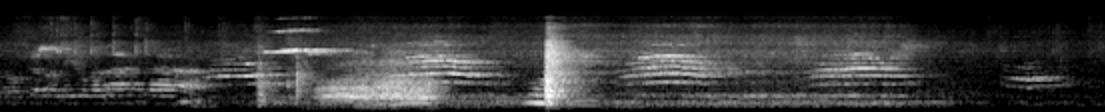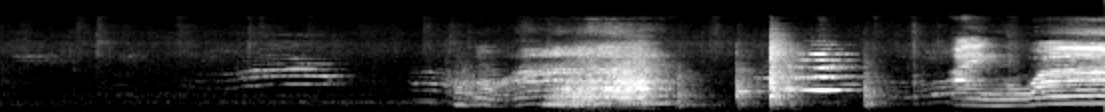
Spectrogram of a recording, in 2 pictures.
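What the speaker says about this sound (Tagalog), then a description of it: "Nangiyaw ang aming alaga." A pet cat meows repeatedly indoors, a string of clear mid-length calls with short pauses between them. A person talks quietly at times between the meows.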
